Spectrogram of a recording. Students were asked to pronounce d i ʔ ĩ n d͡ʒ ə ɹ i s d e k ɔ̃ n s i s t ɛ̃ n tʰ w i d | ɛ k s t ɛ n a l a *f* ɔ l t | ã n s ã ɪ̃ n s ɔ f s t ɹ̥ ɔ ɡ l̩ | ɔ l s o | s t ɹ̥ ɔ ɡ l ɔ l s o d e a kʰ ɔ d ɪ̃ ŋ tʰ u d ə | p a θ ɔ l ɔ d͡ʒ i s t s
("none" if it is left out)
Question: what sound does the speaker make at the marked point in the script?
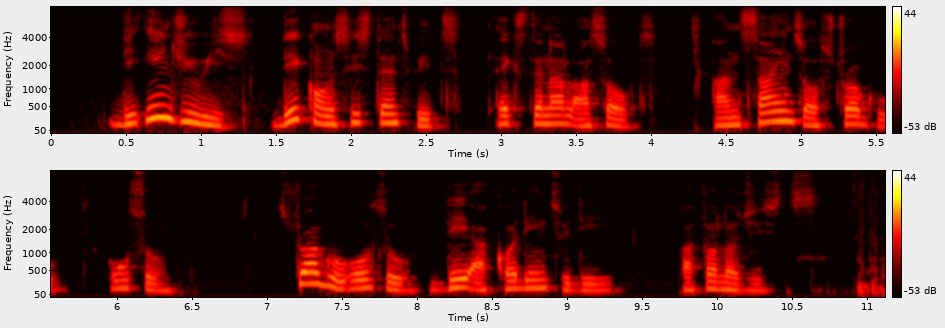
s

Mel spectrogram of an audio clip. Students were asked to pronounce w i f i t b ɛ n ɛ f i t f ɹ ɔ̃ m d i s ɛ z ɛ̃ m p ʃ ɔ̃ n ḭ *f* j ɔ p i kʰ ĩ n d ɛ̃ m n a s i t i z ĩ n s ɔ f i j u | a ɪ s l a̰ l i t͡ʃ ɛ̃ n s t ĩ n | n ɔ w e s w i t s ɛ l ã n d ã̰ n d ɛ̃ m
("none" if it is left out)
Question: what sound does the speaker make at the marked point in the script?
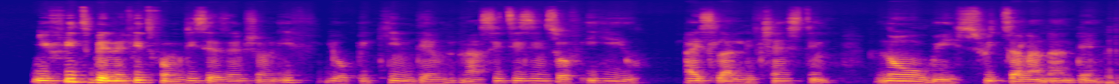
f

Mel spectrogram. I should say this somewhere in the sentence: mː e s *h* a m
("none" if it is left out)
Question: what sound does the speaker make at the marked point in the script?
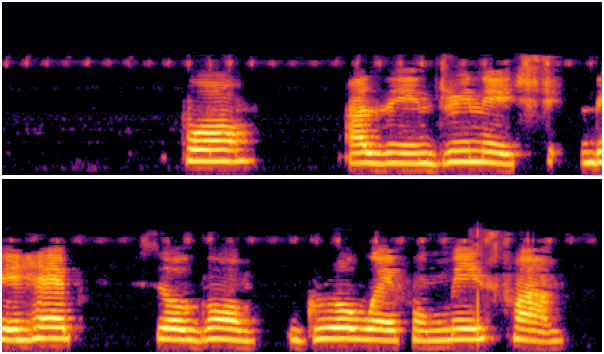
f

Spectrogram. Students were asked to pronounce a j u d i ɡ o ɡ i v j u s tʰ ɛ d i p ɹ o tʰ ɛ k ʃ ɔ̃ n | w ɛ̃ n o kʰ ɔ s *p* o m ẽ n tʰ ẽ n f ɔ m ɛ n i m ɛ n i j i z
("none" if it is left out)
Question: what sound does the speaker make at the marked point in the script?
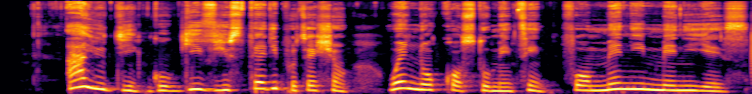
t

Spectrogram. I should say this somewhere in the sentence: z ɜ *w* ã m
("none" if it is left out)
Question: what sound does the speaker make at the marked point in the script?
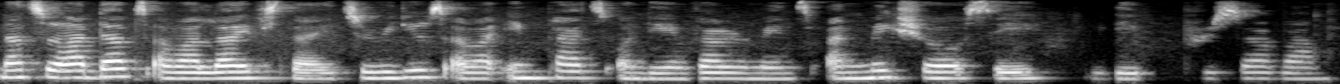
v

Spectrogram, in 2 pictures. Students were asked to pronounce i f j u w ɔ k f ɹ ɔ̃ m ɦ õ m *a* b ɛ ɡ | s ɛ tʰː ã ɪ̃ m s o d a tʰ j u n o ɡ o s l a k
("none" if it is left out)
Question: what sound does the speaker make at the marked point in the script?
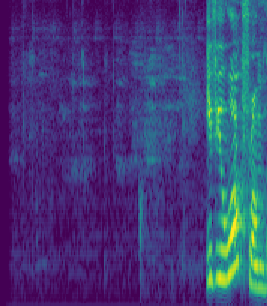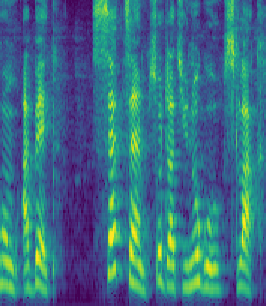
a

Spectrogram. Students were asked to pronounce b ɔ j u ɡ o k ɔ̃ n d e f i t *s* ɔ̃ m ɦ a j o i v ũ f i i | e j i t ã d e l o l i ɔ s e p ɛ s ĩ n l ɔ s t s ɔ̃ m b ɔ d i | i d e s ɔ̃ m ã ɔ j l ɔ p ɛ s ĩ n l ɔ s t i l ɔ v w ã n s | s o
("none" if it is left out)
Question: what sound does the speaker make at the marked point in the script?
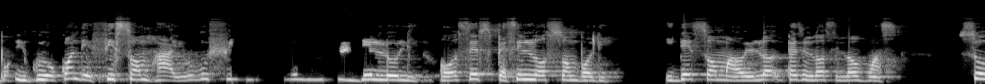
s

